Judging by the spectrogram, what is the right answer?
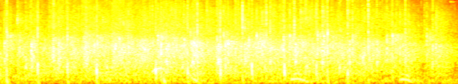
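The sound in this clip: Enthusiastic applause greeting a journalist and moderator at a public forum on small towns, loud dense clapping that stays strong throughout and tapers slightly at the very end.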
